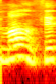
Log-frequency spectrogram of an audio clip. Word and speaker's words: 万歳: 独立万才ですま読み方としてはね独立慢性と読み方もあるんですが独立万歳でいいですまこう叫び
